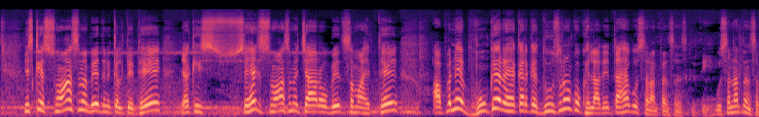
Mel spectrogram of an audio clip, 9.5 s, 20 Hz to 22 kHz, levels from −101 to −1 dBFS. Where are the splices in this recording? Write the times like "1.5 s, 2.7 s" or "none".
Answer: 5.2 s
